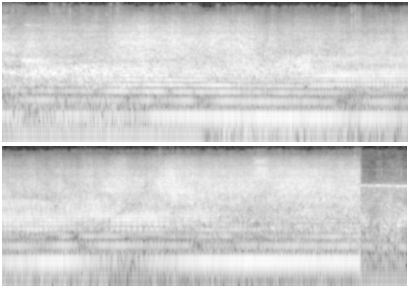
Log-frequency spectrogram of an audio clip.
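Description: Propeller planes of a two-aircraft display team fly at an airshow, a loud steady droning engine roar with strong harmonic hum that holds for about seven seconds before cutting off abruptly.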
